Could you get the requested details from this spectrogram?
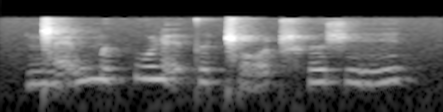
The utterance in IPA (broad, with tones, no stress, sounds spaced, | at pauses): ŋ͡ǁ æ̰˩˥ w m ə˨˩˦ k͡p u˦˥ ɳ ɛ̰˩˥ t̪ ə˨˩˦ ɡ͡ǁ ɔ̰˨˩˦ ʈ͡ʂʰ ə˨ ʃ e˨˩˦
